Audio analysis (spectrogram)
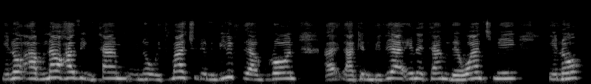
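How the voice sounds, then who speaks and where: A woman's voice: high voice, steady tone, fast talker, fairly bright tone. A woman pastor, giving a personal testimony in conversation, stressing points by repeating them. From Africa. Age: 50s. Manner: emphatic, repeats phrases for stress.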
